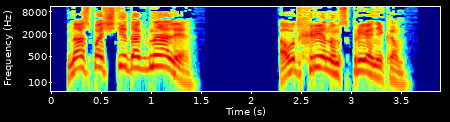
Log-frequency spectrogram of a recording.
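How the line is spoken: Jubilant yell. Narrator (Russian): Ликующе завопил сталкер

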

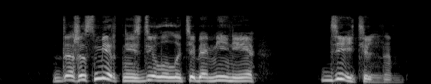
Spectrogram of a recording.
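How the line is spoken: Laughing loudly. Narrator (Russian): Дмитрий тоже расхохотался

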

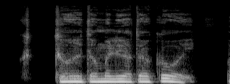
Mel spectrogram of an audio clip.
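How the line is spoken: Hoarse wheeze. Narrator (Russian): прохрипел Женя

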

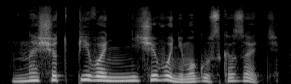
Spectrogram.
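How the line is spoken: Boy's uncertain reply. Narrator (Russian): неуверенно ответил мальчик

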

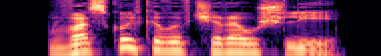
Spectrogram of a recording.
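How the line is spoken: Plain. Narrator (Russian): спросил Сергей

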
